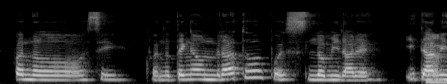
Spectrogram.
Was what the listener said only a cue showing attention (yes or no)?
no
